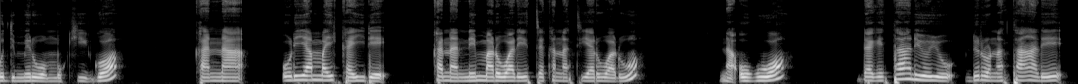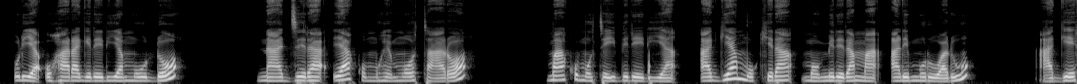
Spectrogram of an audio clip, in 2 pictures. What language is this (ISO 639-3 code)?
kik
